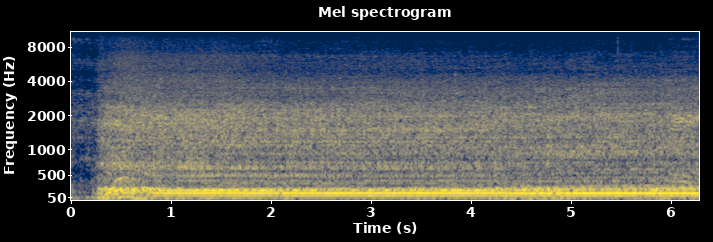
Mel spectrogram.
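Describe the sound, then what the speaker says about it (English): A McLaren 570S engine cranks and catches, then settles into a steady, loud, rumbling idle that holds for several seconds, close by. "So you just put your foot on the brake"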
